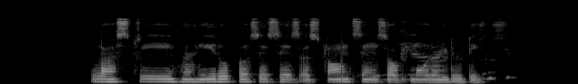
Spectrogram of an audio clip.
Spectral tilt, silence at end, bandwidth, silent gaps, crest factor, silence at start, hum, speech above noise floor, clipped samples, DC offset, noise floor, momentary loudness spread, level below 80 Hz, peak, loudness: -4.5 dB/octave; 0.7 s; 9.4 kHz; none; 18 dB; 0.9 s; none; over 55 dB; under 0.1%; under 0.1%; under -90 dBFS; 10 LU; -72 dBFS; -18 dBFS; -35 LUFS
